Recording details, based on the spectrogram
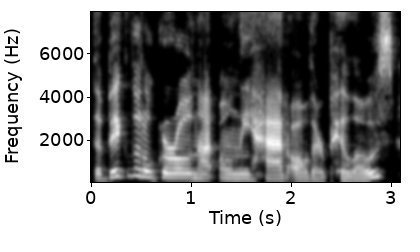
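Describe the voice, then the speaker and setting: A woman reading a children's storybook aloud, narrating in an expressive, deliberate manner. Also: mid-range voice. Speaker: storybook reader.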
